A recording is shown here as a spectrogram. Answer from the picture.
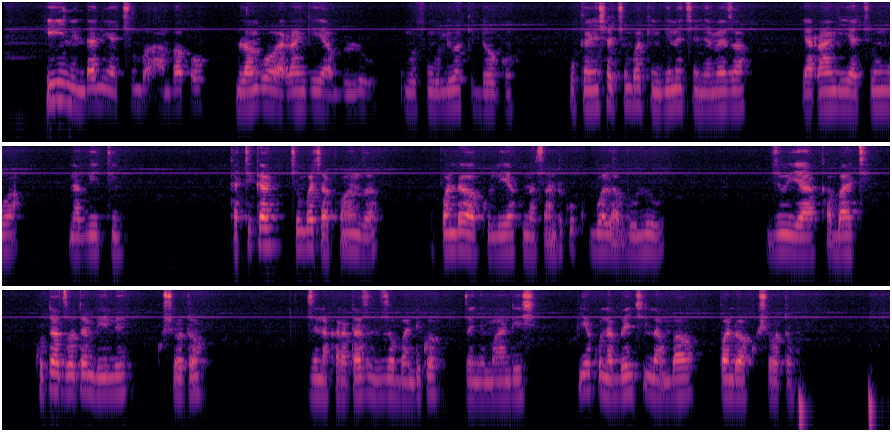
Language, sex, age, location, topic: Swahili, male, 25-35, Nairobi, health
